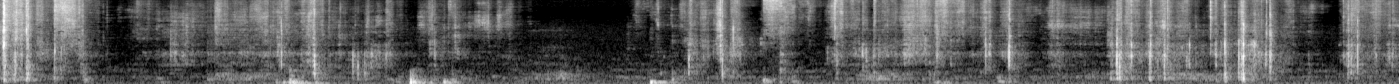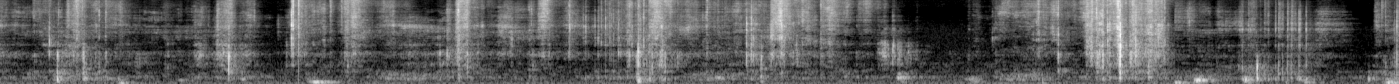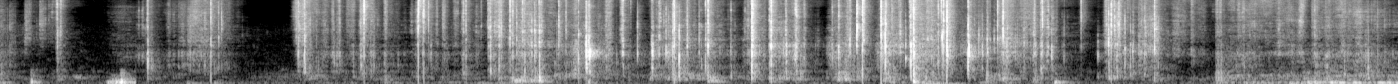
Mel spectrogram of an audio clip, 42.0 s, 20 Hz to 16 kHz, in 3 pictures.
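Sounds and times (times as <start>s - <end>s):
paper rustling and tearing: 31.0s - 41.9s.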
